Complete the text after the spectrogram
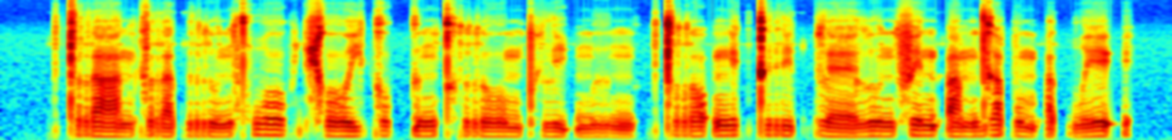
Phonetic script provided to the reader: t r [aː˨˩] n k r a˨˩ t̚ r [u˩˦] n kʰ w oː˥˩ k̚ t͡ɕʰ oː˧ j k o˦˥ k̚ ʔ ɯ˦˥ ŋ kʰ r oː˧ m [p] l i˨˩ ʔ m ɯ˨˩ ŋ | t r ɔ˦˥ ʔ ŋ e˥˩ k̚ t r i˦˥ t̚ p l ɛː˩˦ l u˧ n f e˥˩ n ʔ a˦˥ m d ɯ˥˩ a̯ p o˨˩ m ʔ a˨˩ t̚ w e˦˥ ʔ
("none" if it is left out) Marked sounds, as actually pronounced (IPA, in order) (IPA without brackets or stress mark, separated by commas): aː˨˩, u˩˦, pʰ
